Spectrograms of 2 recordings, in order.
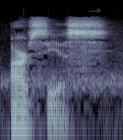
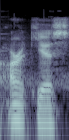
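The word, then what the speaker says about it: Arceus: the one and only arus or archus depending on how you want to pronounce it I like the Japanese pronunciation better now arus is the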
